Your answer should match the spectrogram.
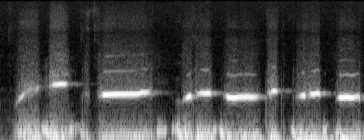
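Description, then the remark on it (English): Breathy whistling, a string of short wavering notes buried in loud rushing air, the tone thin and unsteady as if the whistler can barely get a clean pitch. “That's all air. That's no whistle.”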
